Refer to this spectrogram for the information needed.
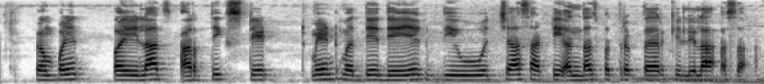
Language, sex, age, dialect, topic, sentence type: Marathi, male, 18-24, Southern Konkan, banking, statement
